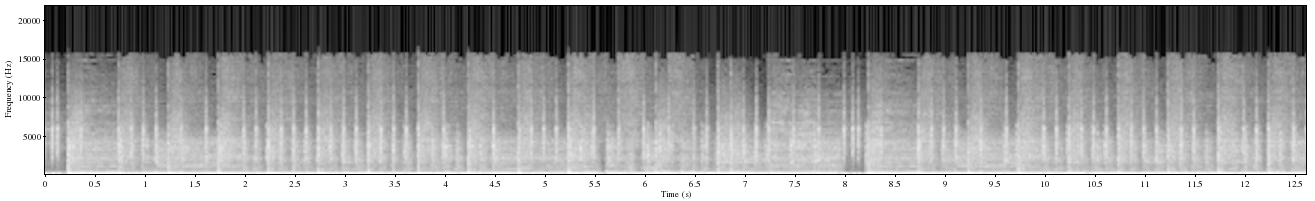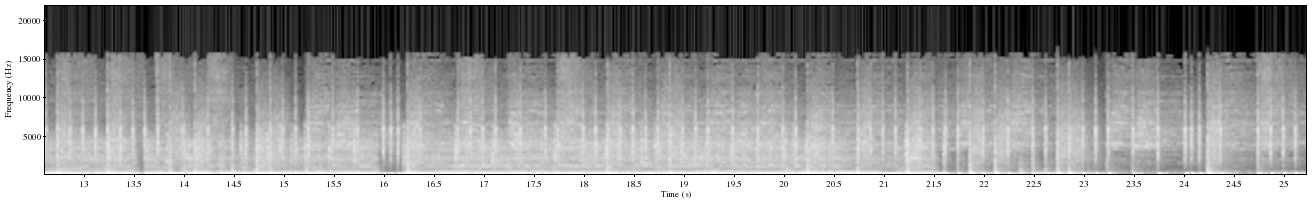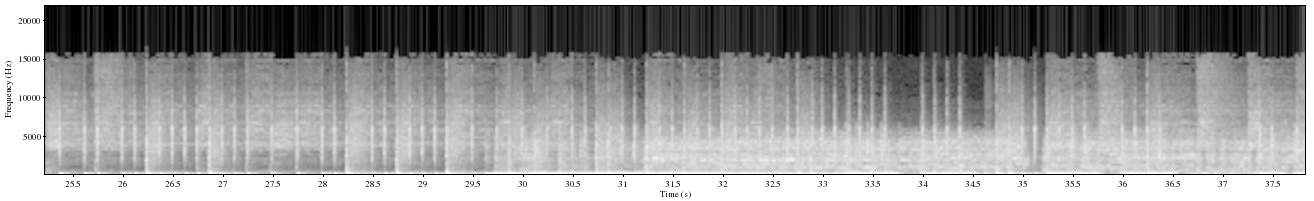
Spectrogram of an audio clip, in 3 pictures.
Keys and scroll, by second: 4.5 super+=, 5.3 super+s, 18.4 shift+super+g.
